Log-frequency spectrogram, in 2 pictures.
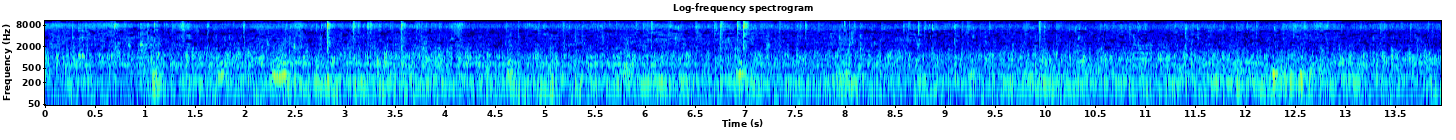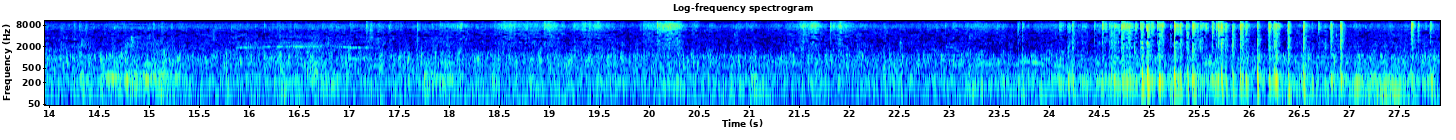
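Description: Thin curry boiling hard in a large iron kadai over a wood fire, bubbling with scattered pops and crackles, and a louder spell of rapid crackling near the end.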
